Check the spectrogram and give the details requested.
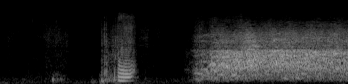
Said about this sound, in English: Oh, you have a farting couch too. No, that was me.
